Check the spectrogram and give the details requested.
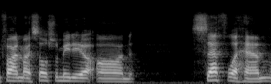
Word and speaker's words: Sethlehem: If you order on PayHip, it's a little bit cheaper, and you can find my social media on Sethlehem, rhymes with Bethlehem, but with Seth, and that's on X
